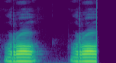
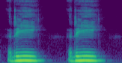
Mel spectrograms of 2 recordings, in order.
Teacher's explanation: Корень язык спускаем, читается мягко.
